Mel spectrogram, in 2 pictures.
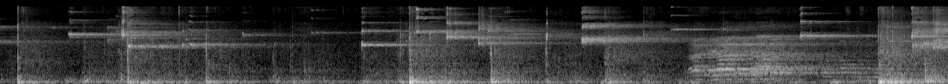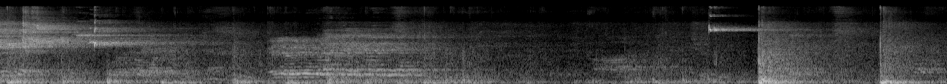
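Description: Basketball dribbled on a hardwood gym floor with repeated bounces, sneakers squeaking in short high chirps and players calling out, all echoing in a large hall.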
